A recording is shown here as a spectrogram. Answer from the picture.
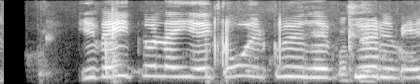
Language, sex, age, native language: Icelandic, male, 13, Icelandic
